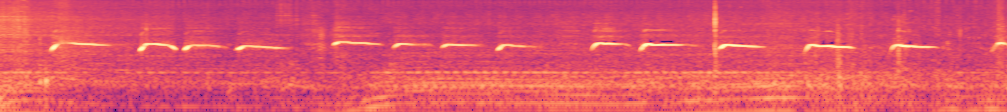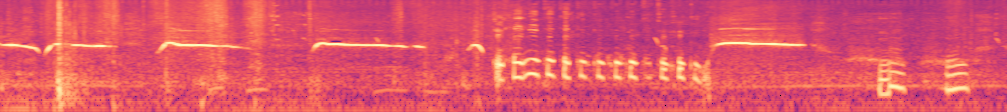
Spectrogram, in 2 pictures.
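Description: A person whistles a series of short, falling plaintive notes in a repeated rhythm, imitating a hornbill call, followed by a rapid warbling burst.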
